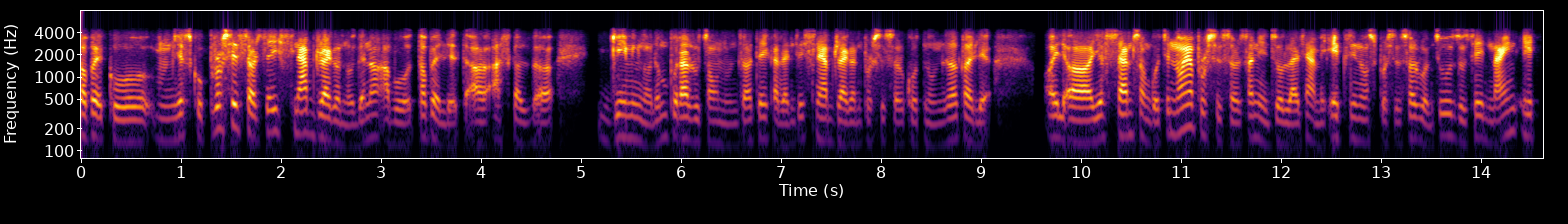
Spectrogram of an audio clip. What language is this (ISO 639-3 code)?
nep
